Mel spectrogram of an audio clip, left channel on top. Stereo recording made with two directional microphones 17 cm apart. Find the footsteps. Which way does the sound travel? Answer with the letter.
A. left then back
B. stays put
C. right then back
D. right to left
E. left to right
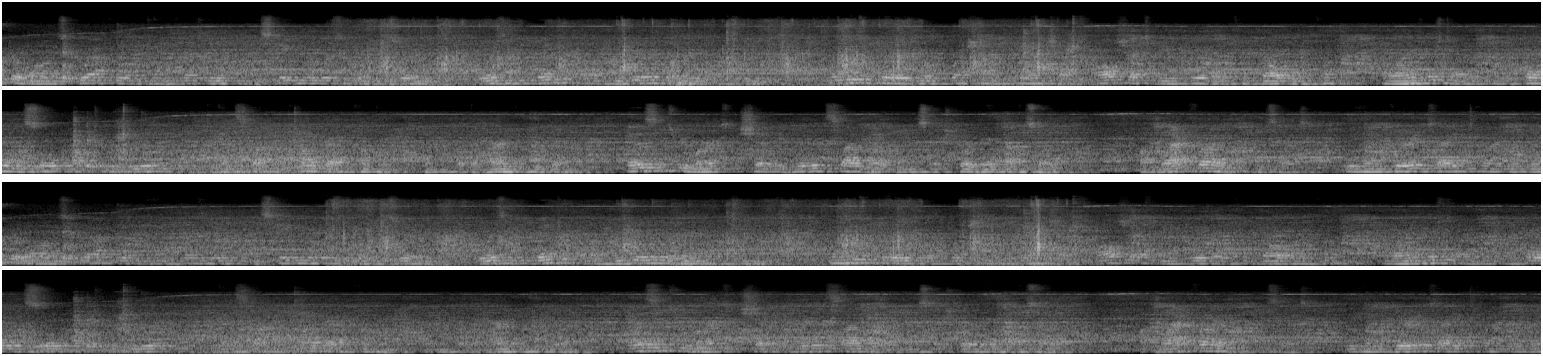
A.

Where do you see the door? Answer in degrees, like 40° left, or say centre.
40° left.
